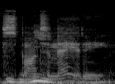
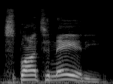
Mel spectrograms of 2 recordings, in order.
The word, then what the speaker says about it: spontaneity: Look at how it's pronounced and what it even means. And what? Spontaneity. Spontaneity.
